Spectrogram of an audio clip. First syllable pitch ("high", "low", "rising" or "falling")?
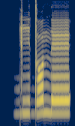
low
